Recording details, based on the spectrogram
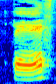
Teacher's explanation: জিহবার গোড়া তার বরাবর উপরের তালুর সঙ্গে লাগাইয়া দুই নক্তা ওয়ালা কফ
